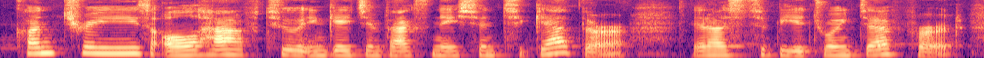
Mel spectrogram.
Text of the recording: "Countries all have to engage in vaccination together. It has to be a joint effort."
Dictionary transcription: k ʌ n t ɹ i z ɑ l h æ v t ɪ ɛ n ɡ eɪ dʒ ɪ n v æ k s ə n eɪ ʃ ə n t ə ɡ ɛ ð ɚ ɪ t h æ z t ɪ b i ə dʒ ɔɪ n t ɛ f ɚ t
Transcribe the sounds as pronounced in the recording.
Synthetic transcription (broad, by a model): k ʌ n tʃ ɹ i z ɑ l h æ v t ɪ ɛ n ɡ eɪ dʒ ɪ n v æ k s ə n eɪ ʃ ə n t ə ɡ ɛ ð ɚ ɪ t h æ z t ɪ b i ə dʒ ɔɪ n t ɛ f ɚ t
